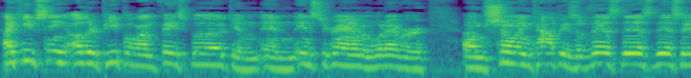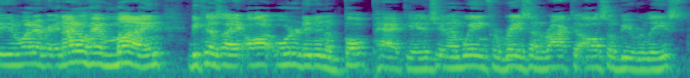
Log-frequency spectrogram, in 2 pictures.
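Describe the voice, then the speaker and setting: Man, nasal with a head cold, excitable, rambling, home office, distant mic, echoey room. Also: on the high side, normal speed. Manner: excitable, rambling, repeats words. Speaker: collector vlog host. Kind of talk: casual rambling vlog talk. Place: home office, ten-foot ceiling.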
